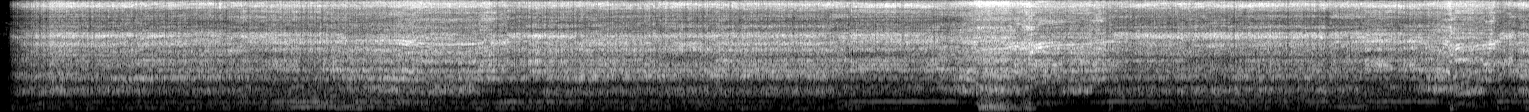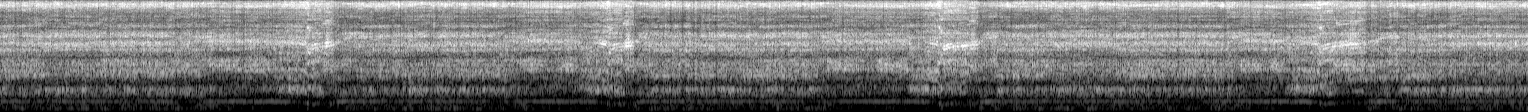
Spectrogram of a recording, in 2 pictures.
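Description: Small bench drill press motor starts suddenly and runs with a steady whine. A twist bit cuts through thin plastic squares, giving a brief scraping surge roughly every three to four seconds as each hole is bored. The loudest surge comes about ten seconds in.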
